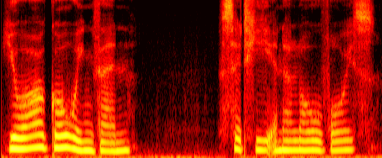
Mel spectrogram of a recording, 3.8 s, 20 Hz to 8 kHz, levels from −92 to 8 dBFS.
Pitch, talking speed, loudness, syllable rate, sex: 185 Hz, 155 wpm, -18 LUFS, 4.2 syllables/s, female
